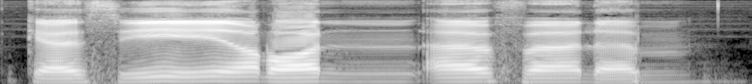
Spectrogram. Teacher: fathatain an ketemu dengan huruf izhar berupa hamzah maka suara tanwinnya harus dibaca dengan jelas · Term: izhar halqi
